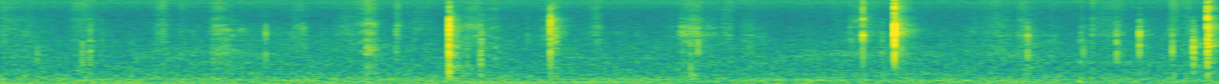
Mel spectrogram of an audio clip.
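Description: A square of lined paper being folded and creased by hand: soft paper rustles and a scatter of short, sharp crackles, the loudest about two and four and a half seconds in.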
